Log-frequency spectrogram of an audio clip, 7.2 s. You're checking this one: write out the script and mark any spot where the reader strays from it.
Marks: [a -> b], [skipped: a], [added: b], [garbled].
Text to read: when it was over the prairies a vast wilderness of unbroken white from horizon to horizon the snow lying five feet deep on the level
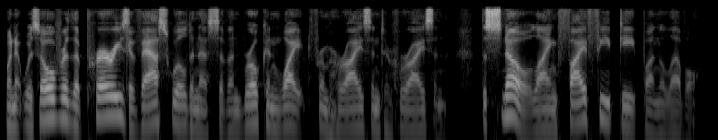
when it was over the prairies a vast wilderness of unbroken white from horizon to horizon the snow lying five feet deep on the level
